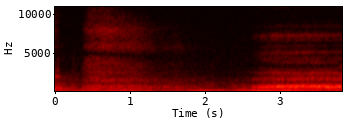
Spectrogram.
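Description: Slow, deep breaths during a gentle yoga practice, an audible inhale followed by a fuller, louder exhale, close and unhurried with no talking.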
